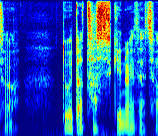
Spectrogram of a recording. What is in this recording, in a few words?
"tasg", Welsh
